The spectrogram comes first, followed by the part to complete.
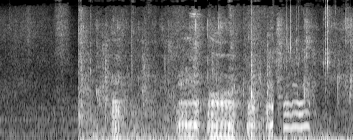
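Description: Pot-bellied pig grunting and eating noisily from a feeding tray, starting about a second in, with a run of louder grunts in the middle and a short wavering call near the end.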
